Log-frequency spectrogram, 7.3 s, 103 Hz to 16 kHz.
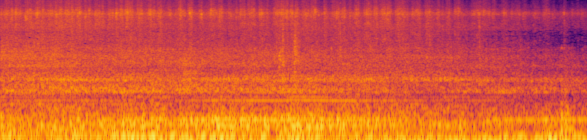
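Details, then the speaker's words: Small-block Chevy V8 in a chassis-swapped 4x4, revving after the valve-spring fix: heads taken to machine shop, Flow Tech springs fitted (120 closed, 310 open). Mild cam, timing untouched. Good oil pressure; revs hard enough to squeal the belt; rough busy exhaust, valve-train noise gone. "and it's got plenty of plenty of oil pressure Zippy enough it'll make the belt squeal but as you can see there's no more valve train noise"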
